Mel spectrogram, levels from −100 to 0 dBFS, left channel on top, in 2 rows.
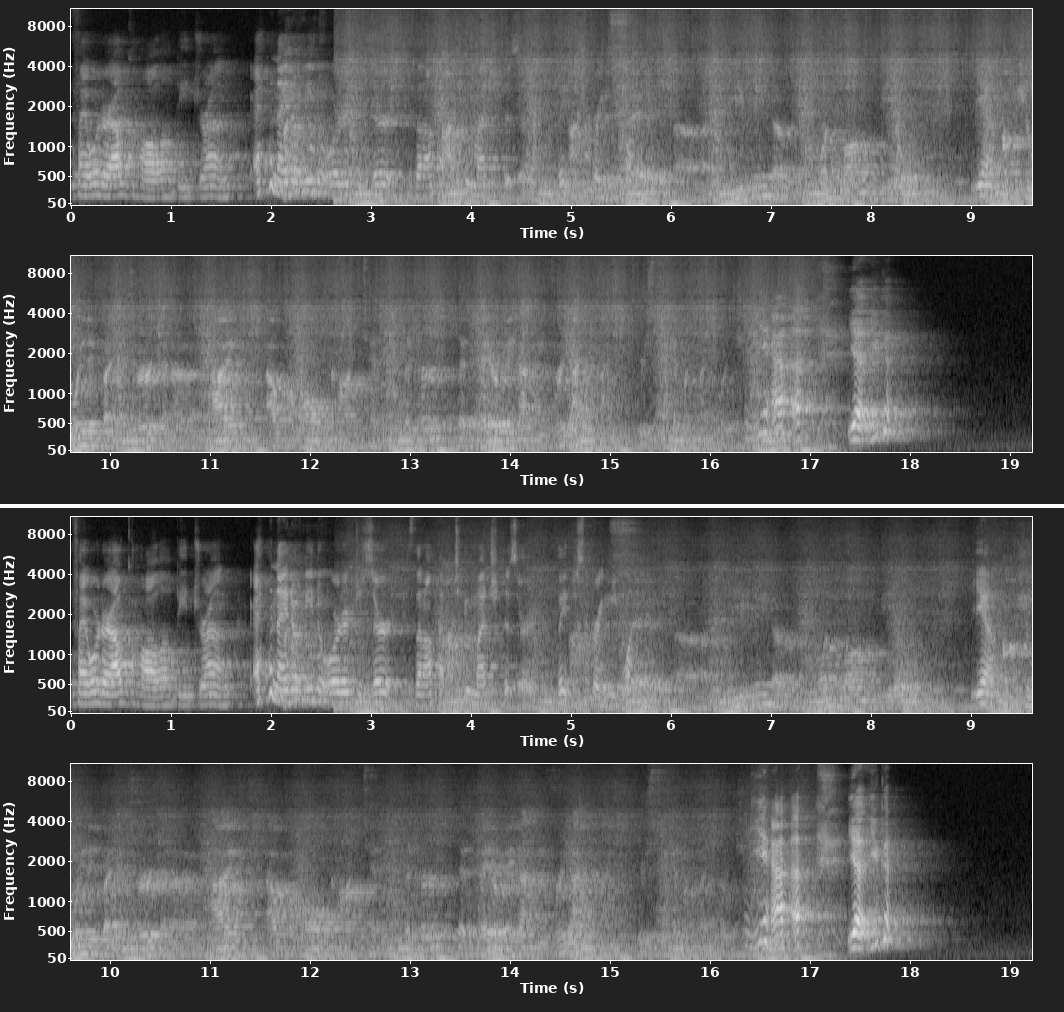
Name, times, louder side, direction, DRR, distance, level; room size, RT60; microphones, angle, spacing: voice 1, 0.0-5.6 9.0-9.3 16.3-17.8, right 3 dB, 55° right, 7 dB, 0.9 m, -28 dB
voice 2, 2.1-2.5 3.7-4.1 5.0-8.5 9.3-16.2, left 1 dB, 30° left, -2 dB, 3.7 m, -34 dB
sound 1, 2.6-17.2, left 2 dB, 75° left, 0.7 m, -35 dB
14.0 x 8.5 x 4.1 m, 1.2 s
head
